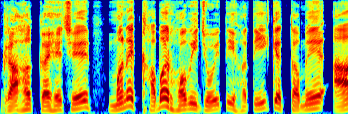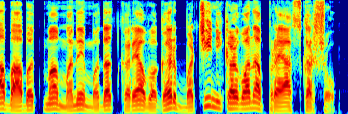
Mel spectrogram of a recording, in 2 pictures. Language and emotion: Gujarati, disgusted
